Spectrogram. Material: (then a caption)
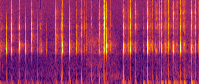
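Plastic. Fingertips and nails quickly tap and scratch two small, hollow, empty red plastic party cups, one held in each hand near the mic. The result is a quiet, rapid run of short, dry plastic clicks and scrapes with a bright, hollow upper-mid tone. Each hit dies away almost instantly, and the last half grows busier and a little louder.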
